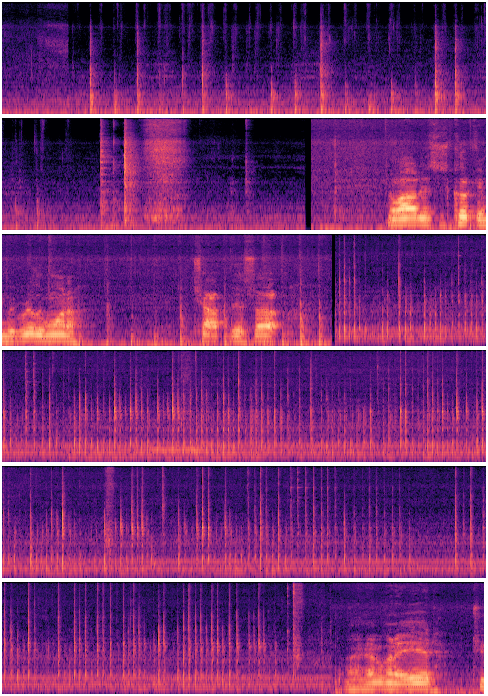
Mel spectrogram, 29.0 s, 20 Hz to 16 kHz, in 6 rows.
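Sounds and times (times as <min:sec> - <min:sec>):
knife chopping on cutting board: 0:00.8 - 0:05.4, 0:09.5 - 0:13.1
fan humming: 0:06.8 - 0:29.0.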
